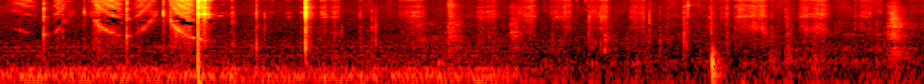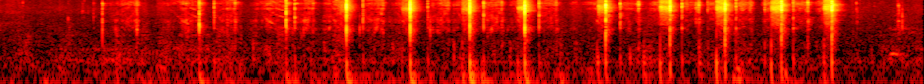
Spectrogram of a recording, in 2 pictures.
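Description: Small metal clicks and scrapes from the brass pump rod and barrel of a vintage blowtorch's pressure pump being fitted and worked by hand, with a brief squeak or two early on. Over the last six seconds comes a quick run of sharp clicks, about two to three a second.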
